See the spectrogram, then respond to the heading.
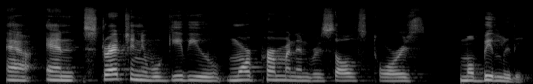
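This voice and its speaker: A woman's voice: on the low side, fairly even intonation, a little slow, fairly bright tone. A woman guest on a podcast answers questions about her stretching work. She explains things plainly and matter-of-factly, walking through examples. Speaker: guest, stretching studio owner. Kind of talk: casual interview answers.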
